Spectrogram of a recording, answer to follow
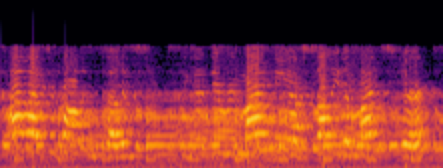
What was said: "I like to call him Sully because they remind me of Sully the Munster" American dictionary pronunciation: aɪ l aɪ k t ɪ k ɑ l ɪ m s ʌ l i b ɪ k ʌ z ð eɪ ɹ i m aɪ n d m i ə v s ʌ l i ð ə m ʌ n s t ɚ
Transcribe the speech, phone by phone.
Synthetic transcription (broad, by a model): aɪ l aɪ k t ɪ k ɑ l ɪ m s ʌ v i b ɪ k ʌ z ð eɪ ɹ i m aɪ n d m i ə v s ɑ l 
